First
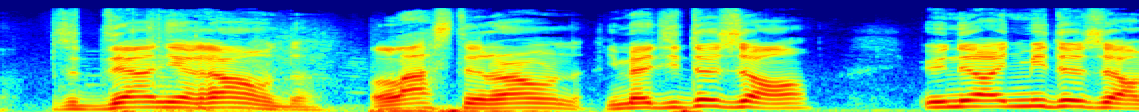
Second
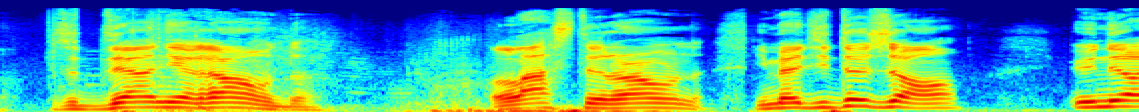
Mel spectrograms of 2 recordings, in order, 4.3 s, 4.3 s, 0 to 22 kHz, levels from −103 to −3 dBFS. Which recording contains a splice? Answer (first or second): first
